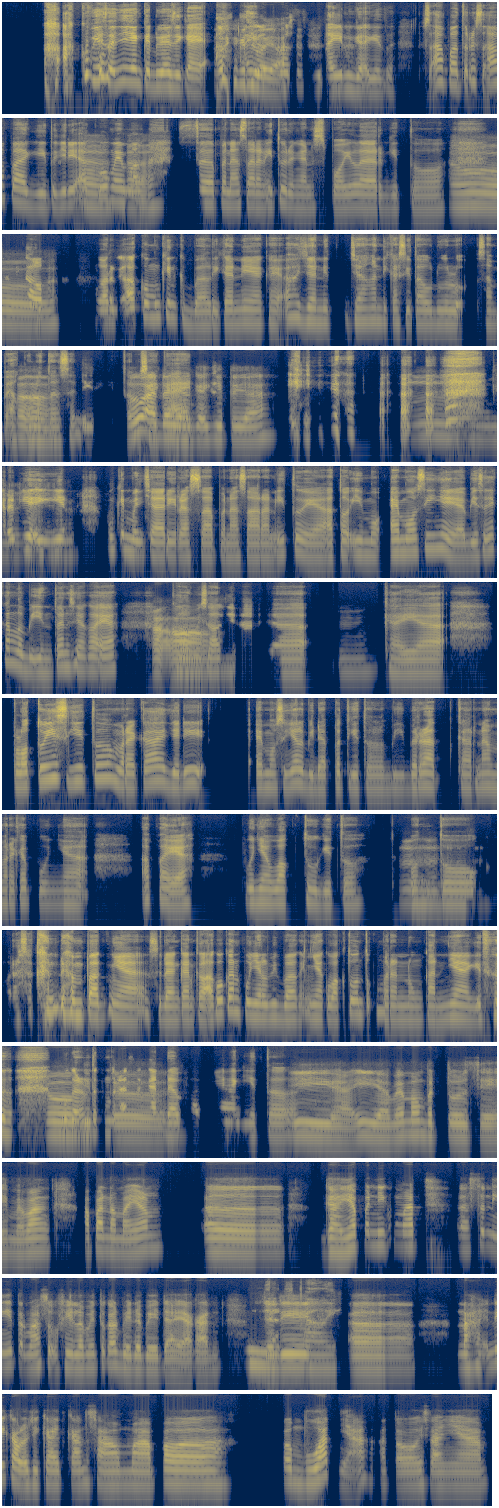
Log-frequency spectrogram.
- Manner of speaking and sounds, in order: laughing while speaking: "Ah, aku biasanya yang kedua, sih"; laughing while speaking: "Oh, yang kedua, ya?"; drawn out: "Oh"; in English: "spoiler"; other background noise; laughing while speaking: "iya"; chuckle; tapping; in English: "twist"; laughing while speaking: "merasakan dampaknya"; laughing while speaking: "gitu"; sigh
- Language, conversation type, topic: Indonesian, podcast, Bagaimana kamu menghadapi spoiler tentang serial favoritmu?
